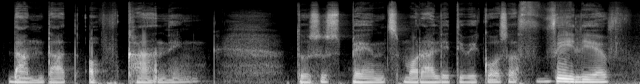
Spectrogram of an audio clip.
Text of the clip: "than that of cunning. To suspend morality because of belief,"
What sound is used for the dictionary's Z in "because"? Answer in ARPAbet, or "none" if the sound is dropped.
S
